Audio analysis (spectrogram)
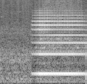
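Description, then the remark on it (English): A steady electronic phone tone starts abruptly partway through and holds evenly to the end, clear, after a moment of quiet background. No one speaks. “Answer the phone. I need you.”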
